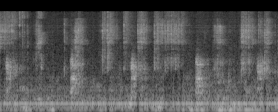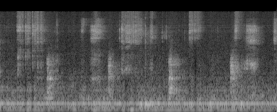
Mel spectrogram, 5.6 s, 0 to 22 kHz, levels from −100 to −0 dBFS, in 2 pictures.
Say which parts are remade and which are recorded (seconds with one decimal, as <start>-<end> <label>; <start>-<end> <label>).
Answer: 0.0-3.2 recorded; 3.2-4.3 remade; 4.3-5.6 recorded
